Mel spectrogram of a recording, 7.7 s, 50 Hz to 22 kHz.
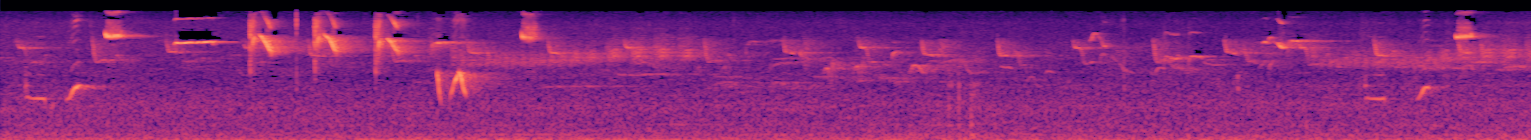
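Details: Thrush nightingale song, 8 May 2022: a loud opening burst of sharp, high chirps and clipped whistles over about two seconds, then softer scattered twittering.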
